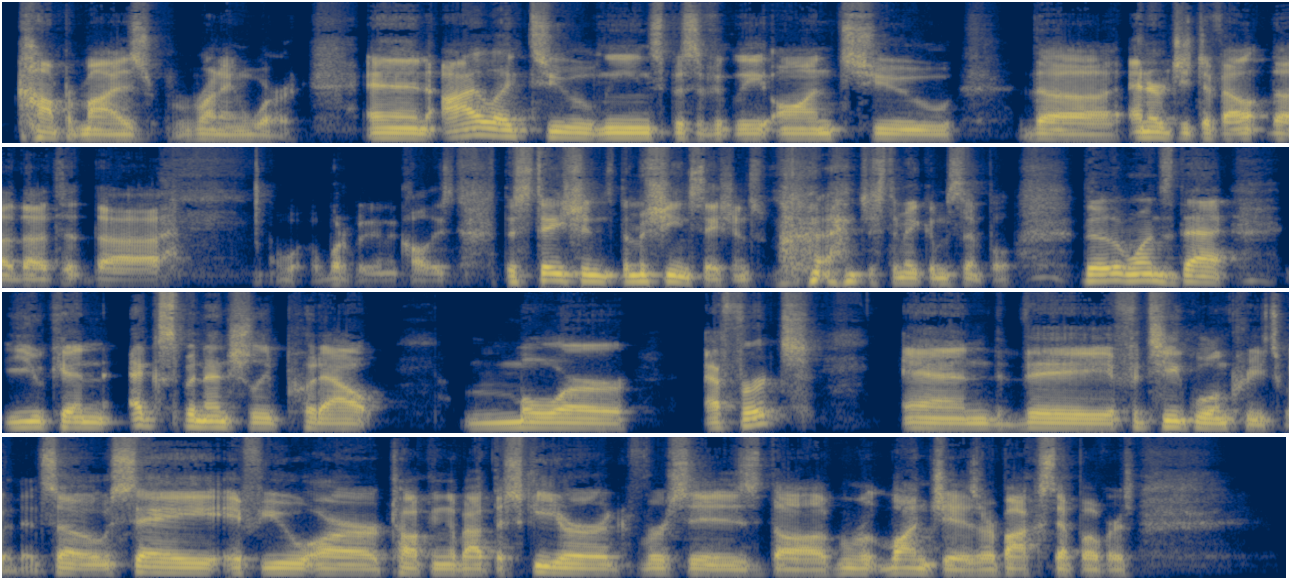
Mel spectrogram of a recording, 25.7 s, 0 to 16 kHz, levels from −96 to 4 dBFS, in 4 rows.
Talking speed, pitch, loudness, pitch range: 155 wpm, 95 Hz, -20 LUFS, 85-100 Hz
